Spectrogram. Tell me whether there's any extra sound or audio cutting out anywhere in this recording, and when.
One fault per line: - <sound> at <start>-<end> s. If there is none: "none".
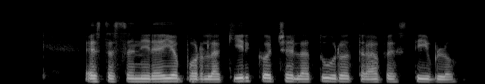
none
